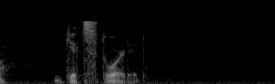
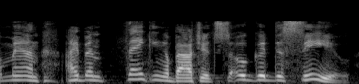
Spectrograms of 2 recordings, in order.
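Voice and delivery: a touch higher, glad burst; excited reunion; 7 semitones higher than usual. Retold or imitated. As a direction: run up and greet an old friend. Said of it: "and go".

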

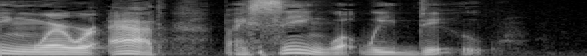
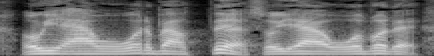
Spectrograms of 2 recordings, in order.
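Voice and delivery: mock argumentative; 4 semitones higher, 8 dB louder, faster than usual. Mock argumentative comeback quote.

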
